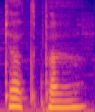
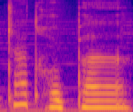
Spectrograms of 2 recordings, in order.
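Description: First: The consonant and mute e are dropped. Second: The consonant and mute e are fully pronounced. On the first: The speaker calls it right. "В разговорной беглой речи часто «э» немой выпадает не один, а с соседним согласным" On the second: The speaker calls it wrong. "не"

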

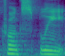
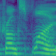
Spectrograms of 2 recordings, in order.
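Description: First: The last syllable rhymes with 'green'. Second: The last syllable rhymes with 'line'. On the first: The speaker calls it right. "It's pronounced Crunk Spleen" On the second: The speaker calls it wrong. "Don't say Crunkspline, you're going to get in trouble"

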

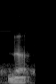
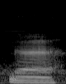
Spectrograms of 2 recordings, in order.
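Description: First: The word is said short and quick. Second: The word is drawn out long.

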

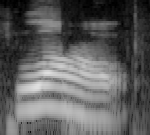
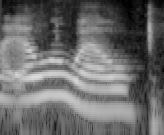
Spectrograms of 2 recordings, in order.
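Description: First: It is said as one single-syllable word. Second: It is spelled out as three separate letters. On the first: "I always thought LOL was lol" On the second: "Not LOL"

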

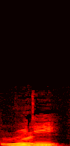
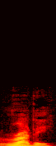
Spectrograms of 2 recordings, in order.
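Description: First: The first vowel is a long 'oo' sound. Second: The first vowel is a short 'uh' sound. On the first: The speaker calls it wrong. "Not Rudy" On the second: The speaker calls it right. "The Jamaican way"

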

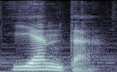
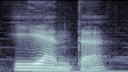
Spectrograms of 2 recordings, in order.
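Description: The two takes are said the same way.

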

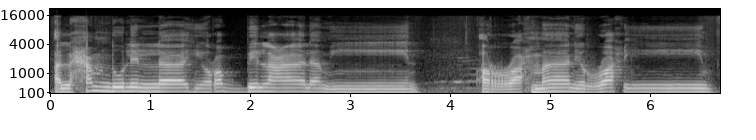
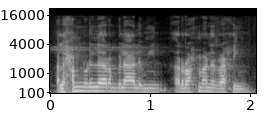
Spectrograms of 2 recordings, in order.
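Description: First: It is recited slowly, with pauses and clear words. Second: It is recited quickly, with clipped, run-together words. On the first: The speaker calls it right. "ये ठहर ठहर कर है और साफ़ सुथरा है" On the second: The speaker calls it wrong. "लफ्ज़ कट भी रहे हैं"

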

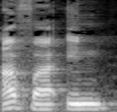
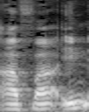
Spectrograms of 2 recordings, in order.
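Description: First: The vowel after f is drawn out long. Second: The vowel after f is short and quick. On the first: The speaker calls it wrong. "এরকম আফা ইন বলা যাবে না" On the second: The speaker calls it right. "এরকম পড়তে হবে"

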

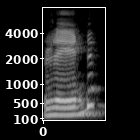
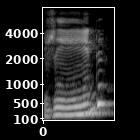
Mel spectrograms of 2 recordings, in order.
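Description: First: The vowel is short, rhyming with 'bed'. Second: The vowel is long, rhyming with 'need'. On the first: The action happened in the past. "Past tense as read" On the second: The action happens in the present. "present tense we pronounce as read"

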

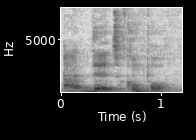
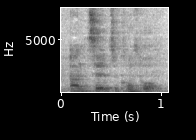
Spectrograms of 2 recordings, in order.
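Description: First: The name is said with a 'd' sound. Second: The name is said with an 'nt' sound. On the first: "you gotta say with a D" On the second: "you say with an NT"

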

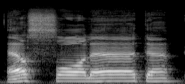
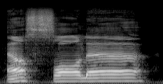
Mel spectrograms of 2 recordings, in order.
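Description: Both takes have the same delivery.

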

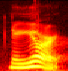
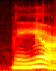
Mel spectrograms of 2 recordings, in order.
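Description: Both takes have the same delivery.

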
